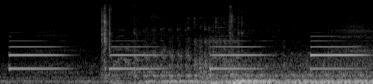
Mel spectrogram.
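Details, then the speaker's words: 2005 Ford Excursion Limited 6.0L Powerstroke diesel 4WD, 186k miles, new injectors and turbo, EGR delete; near-cold start just moved from garage, wait-to-start light on. Brief crank, catches at once, settles into steady even idle; normal healthy start. "Fires right up. And that's all that's ever done for me to this point is just start right up."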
